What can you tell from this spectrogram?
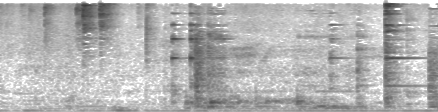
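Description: Metal spoon and chopsticks clinking against bowls while eating: a scattering of light clinks, a couple near two seconds and four seconds in ringing briefly.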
